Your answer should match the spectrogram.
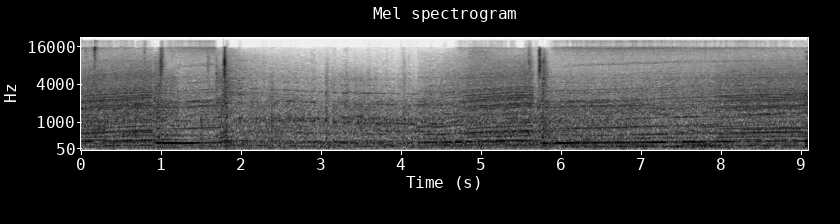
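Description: Race car engine in Gran Turismo 7 online daily racing, a steady loud drone with rising and falling pitch as the car accelerates and flies past other cars, continuous throughout with no talk.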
